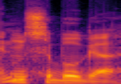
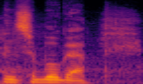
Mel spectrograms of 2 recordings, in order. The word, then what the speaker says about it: Nsubuga: Frank Subaga with an N on the front. I'm going to go Nsubuga. Nsubuga.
